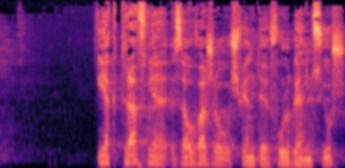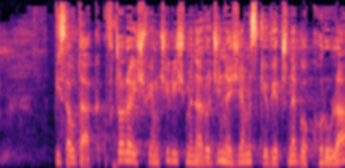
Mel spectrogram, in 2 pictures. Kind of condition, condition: setting, large echoing room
